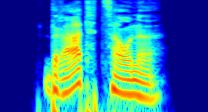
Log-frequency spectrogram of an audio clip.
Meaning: dative singular of Drahtzaun
- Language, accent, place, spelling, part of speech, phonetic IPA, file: German, Germany, Berlin, Drahtzaune, noun, [ˈdʁaːtˌt͡saʊ̯nə], De-Drahtzaune.ogg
